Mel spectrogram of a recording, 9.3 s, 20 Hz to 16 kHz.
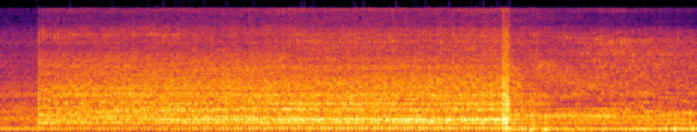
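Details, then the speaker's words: Craftsman Eager 1 push mower, near 20 years old, after new spark plug, cleaned exhaust and fuel leak fix: steady low putter, no misses or dying, but idle sits slow; low idle speed, carburetor adjustment suspected. "I don't know, it seems like it's not idling as high as it probably should be. I think maybe I still need to play with the carburetor a little bit."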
